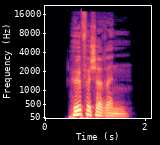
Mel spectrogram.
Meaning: inflection of höfisch: 1. strong genitive masculine/neuter singular comparative degree 2. weak/mixed genitive/dative all-gender singular comparative degree
- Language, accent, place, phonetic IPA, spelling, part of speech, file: German, Germany, Berlin, [ˈhøːfɪʃəʁən], höfischeren, adjective, De-höfischeren.ogg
